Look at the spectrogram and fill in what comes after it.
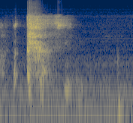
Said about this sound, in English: God, coughing right now. It's like, it scares everybody, right?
